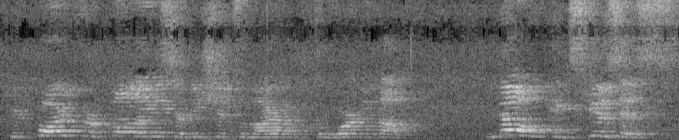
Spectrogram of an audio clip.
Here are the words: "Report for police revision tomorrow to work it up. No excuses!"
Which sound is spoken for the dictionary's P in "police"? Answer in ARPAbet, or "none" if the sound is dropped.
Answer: F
